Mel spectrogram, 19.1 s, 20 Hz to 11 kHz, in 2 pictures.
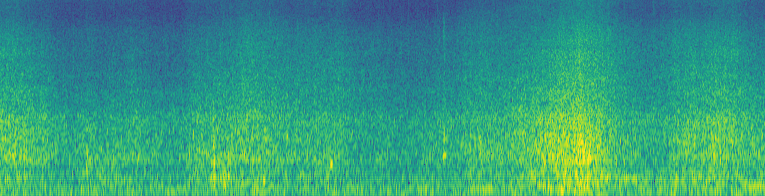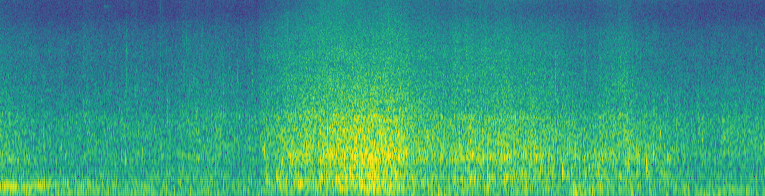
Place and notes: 淡水海關碼頭, Tamsui Dist., New Taipei City - At the quayside
At the quayside, Tide
Binaural recordings
Sony PCM D50 + Soundman OKM II
Tamsui District, New Taipei City, Taiwan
